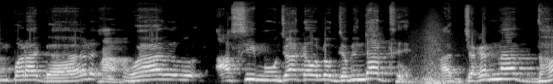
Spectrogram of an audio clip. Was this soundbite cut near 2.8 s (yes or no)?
no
